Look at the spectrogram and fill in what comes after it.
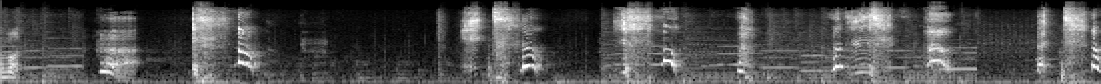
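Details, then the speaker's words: A vtuber who says they have been sneezing a lot today and lately: several sharp, explosive bursts with short voiced sounds between them, over music; repeated sneezes. "I've been sneezing today. Sorry. ハッピーバースデー。なんかめっちゃくしゃみするな最近。"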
